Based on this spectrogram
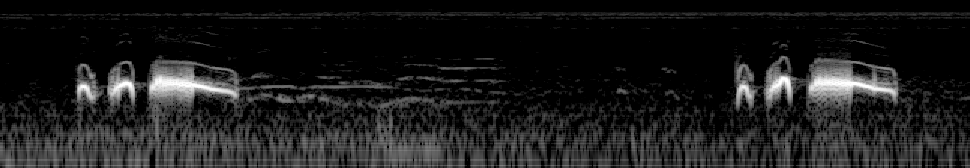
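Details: Spotted dove from northwest Vietnam, kept for taming, cooing twice about four seconds apart; each phrase has two quick rising notes followed by a long, slowly falling coo, with near silence in between.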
